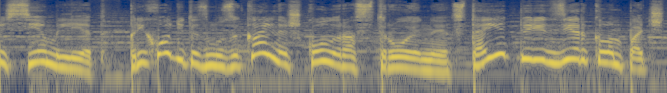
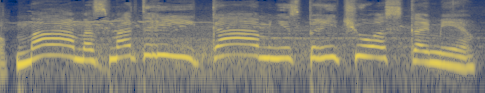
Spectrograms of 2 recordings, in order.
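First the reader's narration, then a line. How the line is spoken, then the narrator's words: Joyful shout. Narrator (Russian): Катя, увидев эту красоту, радостно закричала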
